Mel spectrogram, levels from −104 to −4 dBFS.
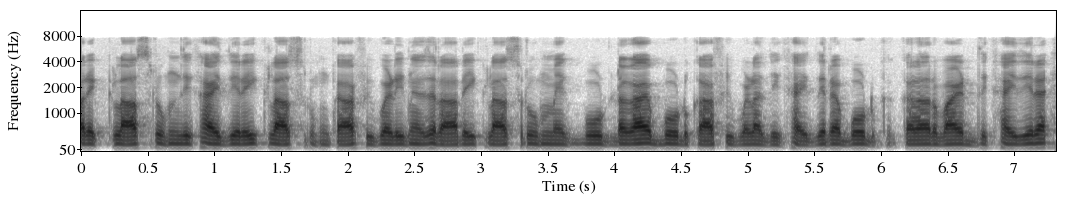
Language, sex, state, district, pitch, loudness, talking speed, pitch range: Hindi, male, Rajasthan, Churu, 100 Hz, -23 LUFS, 260 wpm, 95-105 Hz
